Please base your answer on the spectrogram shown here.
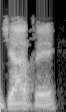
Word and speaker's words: Yahvé: W, H, que nosotros en español traducimos o pronunciamos Jehová, algunos dicen Yahvé, es el nombre de Dios.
